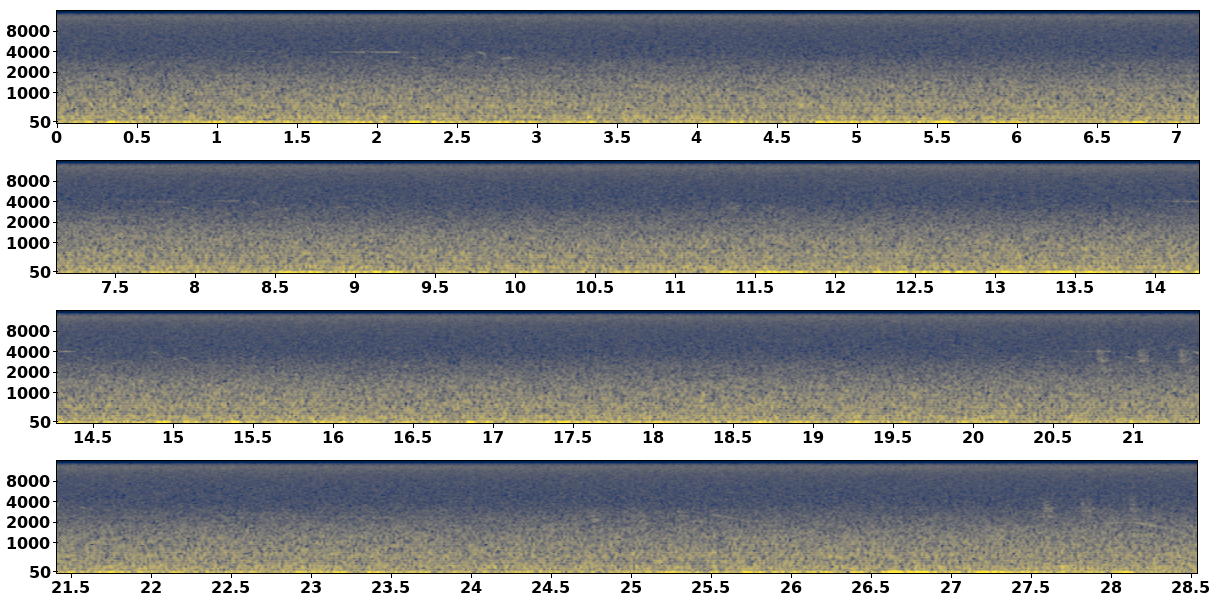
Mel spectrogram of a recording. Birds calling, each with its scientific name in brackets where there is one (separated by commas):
White-crowned Sparrow (Zonotrichia leucophrys), Clark's Nutcracker (Nucifraga columbiana)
